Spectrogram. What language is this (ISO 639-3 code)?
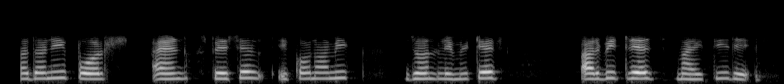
mar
